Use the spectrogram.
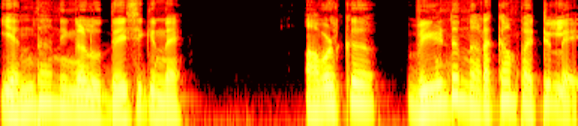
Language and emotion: Malayalam, fearful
